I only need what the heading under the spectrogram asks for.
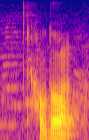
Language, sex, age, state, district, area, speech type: Manipuri, male, 30-45, Manipur, Tengnoupal, rural, read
